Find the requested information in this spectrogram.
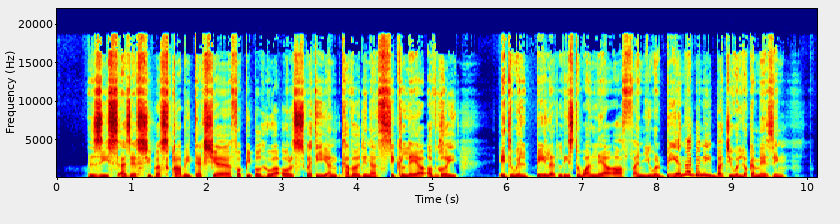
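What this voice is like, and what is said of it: Put-on French accent. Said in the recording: “In a very accurate French accent ... Random Northwest European.”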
